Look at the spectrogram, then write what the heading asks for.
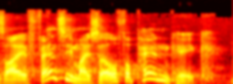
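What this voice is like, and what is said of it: Put-on English accent. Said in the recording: “in an English accent”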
